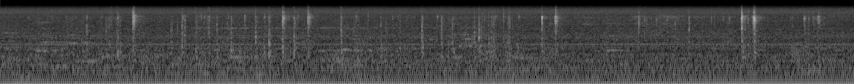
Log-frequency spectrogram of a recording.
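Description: Typing on a computer keyboard: a run of irregular keystroke clicks, over a steady low hum.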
